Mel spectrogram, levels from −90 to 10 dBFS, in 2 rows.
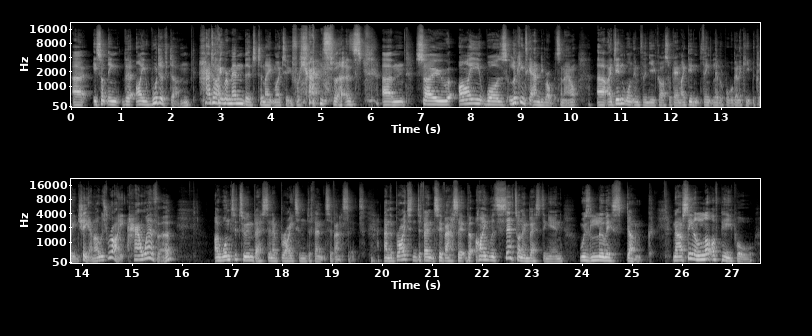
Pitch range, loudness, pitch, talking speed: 125-170 Hz, -19 LUFS, 145 Hz, 180 wpm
